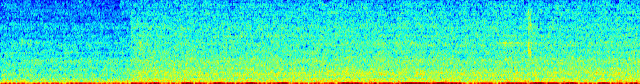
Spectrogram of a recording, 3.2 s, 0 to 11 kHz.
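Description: A 1983 Oldsmobile Cutlass Hurst/Olds engine idles steadily nearby, a low continuous hum with a faint rattle, no voices.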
